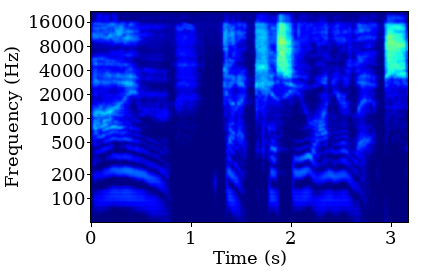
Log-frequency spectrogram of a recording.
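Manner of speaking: low, loud, mock sexy, sultry man voice.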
